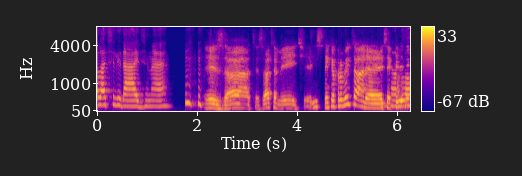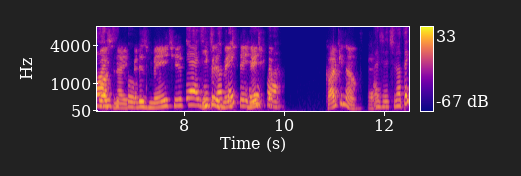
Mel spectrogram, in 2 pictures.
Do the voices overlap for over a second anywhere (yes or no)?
yes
